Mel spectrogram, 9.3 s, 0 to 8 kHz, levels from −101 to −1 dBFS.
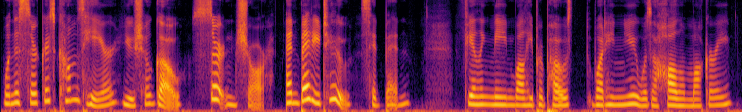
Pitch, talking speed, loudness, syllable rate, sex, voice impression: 220 Hz, 175 wpm, -20 LUFS, 4.8 syllables/s, female, very feminine, slightly young, thin, tensed, slightly powerful, very bright, slightly hard, very clear, very fluent, slightly raspy, slightly cute, cool, intellectual, very refreshing, sincere, slightly calm, very friendly, very reassuring, very unique, elegant, very wild, very sweet, lively, strict, slightly intense, slightly sharp, light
